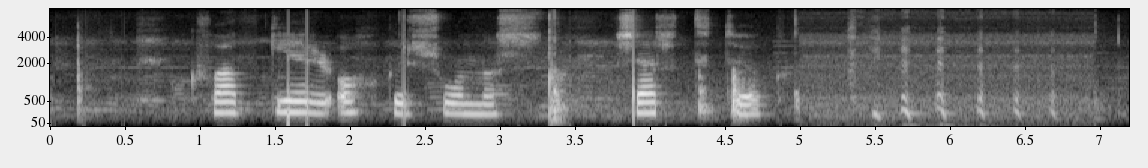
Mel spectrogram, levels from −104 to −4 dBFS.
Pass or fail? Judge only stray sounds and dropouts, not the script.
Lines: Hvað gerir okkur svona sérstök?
fail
